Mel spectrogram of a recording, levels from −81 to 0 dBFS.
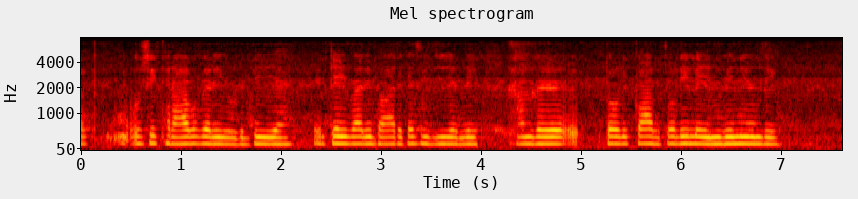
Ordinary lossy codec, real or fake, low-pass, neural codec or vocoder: none; fake; 7.2 kHz; codec, 16 kHz, 4 kbps, FunCodec, trained on LibriTTS, 50 frames a second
